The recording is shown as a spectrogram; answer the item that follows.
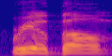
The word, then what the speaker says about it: Rehoboam: Where's my Bible scholar? How do you pronounce that? Rehoboam, but I said bum.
